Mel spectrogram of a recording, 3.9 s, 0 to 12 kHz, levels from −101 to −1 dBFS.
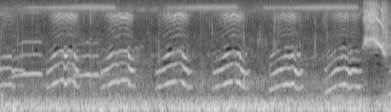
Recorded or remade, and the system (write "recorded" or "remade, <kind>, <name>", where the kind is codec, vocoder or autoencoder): recorded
